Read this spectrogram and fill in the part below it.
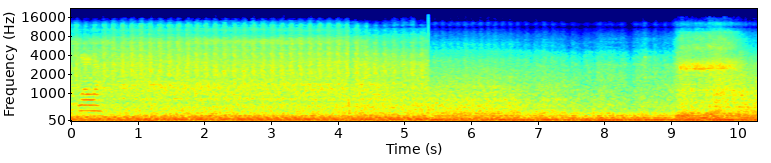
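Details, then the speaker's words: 1979 Dodge D-100 Custom 318 V8 with Thermoquad carb, first run after probably 10+ years sitting, lifters still taking oil: a deep, lumpy idle with uneven beat and unsteady speed, stalling; owner suspects vacuum leaks from brittle lines, with the mixture screw turned fully out. "well she ran she stops a little bit and uh i think i think i got a couple vacuum leaks some some of them lines"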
